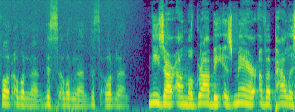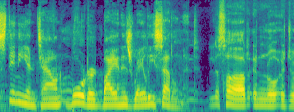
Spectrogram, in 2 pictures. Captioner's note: speaking alternate language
